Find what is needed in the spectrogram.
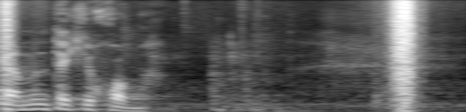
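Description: A man speaking briefly, then a pause and a single sharp knock near the end.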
